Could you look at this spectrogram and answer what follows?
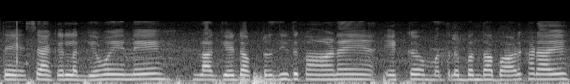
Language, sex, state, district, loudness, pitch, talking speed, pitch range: Punjabi, female, Punjab, Kapurthala, -14 LUFS, 225 Hz, 170 wpm, 220-235 Hz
